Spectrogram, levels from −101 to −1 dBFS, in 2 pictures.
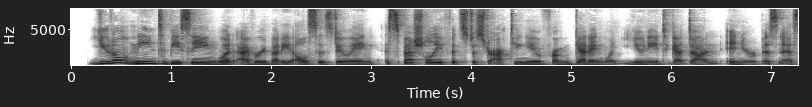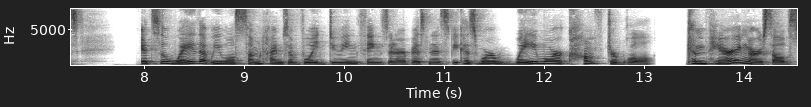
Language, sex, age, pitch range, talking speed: English, female, 10-29, 185-215 Hz, 195 wpm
